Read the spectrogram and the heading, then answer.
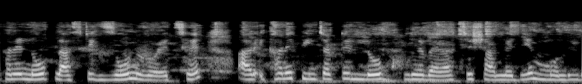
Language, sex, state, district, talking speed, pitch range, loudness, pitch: Bengali, female, West Bengal, Jhargram, 155 wpm, 210-245 Hz, -15 LUFS, 230 Hz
